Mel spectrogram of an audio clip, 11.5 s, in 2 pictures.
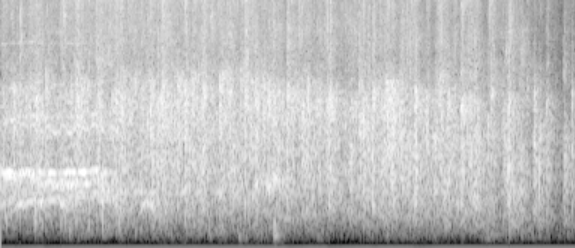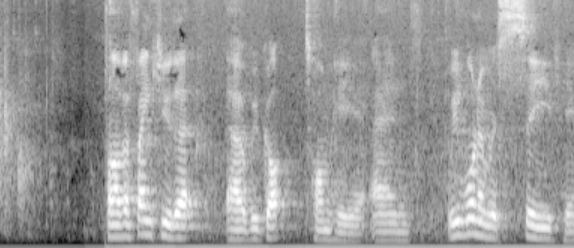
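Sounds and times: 
audience at a prayer gathering applauding a guest coming on stage: 0.0 - 6.4
speech: 6.8 - 11.4.

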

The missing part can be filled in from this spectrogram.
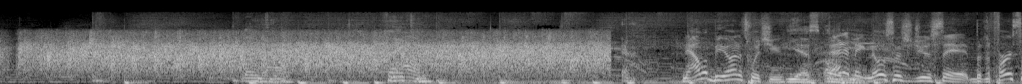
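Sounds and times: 
hand clapping: 0.0 - 6.4
speech: 3.9 - 4.6, 6.8 - 10.2.

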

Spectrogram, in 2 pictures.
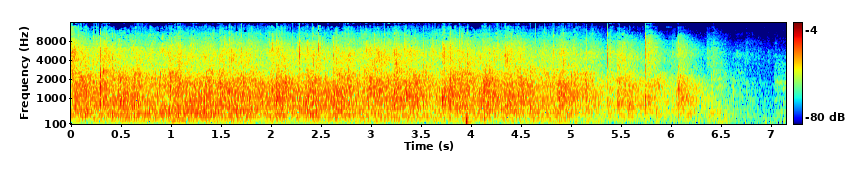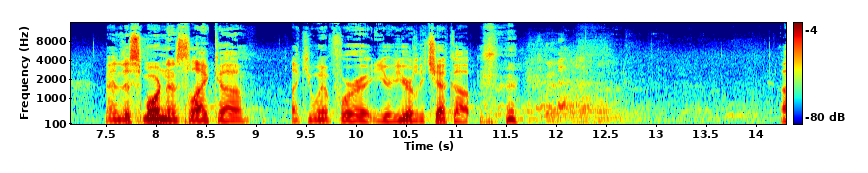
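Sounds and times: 
audience hand clapping: 0.0 - 6.9
speech: 7.5 - 11.9
laughter: 11.3 - 13.0.

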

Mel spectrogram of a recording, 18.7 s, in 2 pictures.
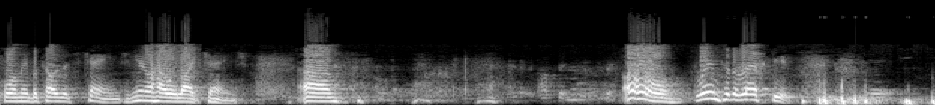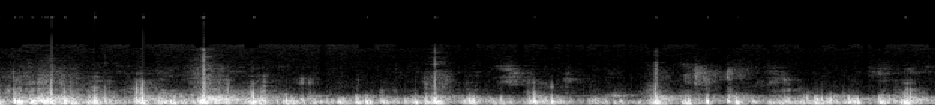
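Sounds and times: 
speech: 0.0 - 3.7, 6.2 - 8.2
laughter: 2.6 - 6.8
thunder rumbling: 8.0 - 18.7.

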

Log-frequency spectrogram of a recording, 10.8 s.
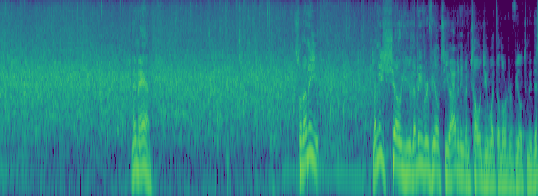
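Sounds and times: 
church congregation clapping during a sermon: 0.0 - 9.4
speech: 2.6 - 3.2, 5.4 - 6.6, 7.4 - 10.7.

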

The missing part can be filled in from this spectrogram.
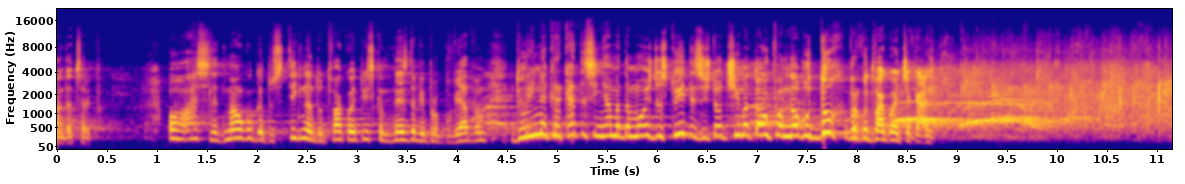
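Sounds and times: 
speech: 0.0 - 9.2
audience applause: 8.4 - 11.1.

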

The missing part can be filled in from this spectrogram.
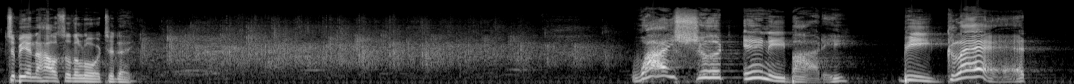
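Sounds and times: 
speech: 0.1 - 1.6, 6.3 - 10.4
audience clapping: 1.2 - 6.3.

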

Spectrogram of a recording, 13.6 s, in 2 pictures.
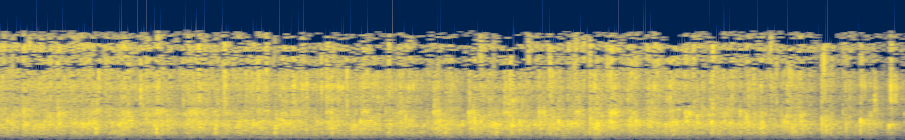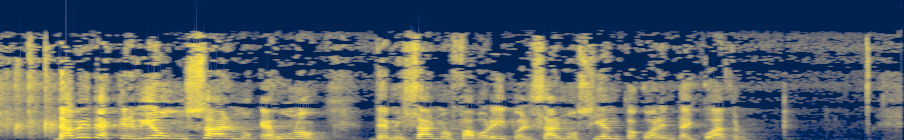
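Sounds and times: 
sustained applause from a large audience: 0.0 - 7.4
speech: 7.2 - 12.5.

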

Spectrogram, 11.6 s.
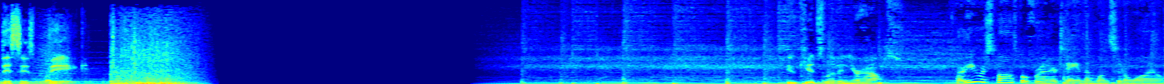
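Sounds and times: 
speech: 0.0 - 1.5, 7.9 - 9.0, 9.6 - 11.6
loud explosion in the backyard: 0.3 - 2.2.

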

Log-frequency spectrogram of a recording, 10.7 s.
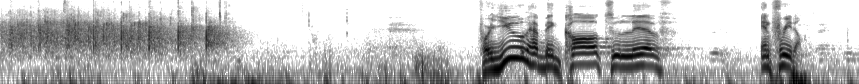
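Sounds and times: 
crowd clapping: 0.0 - 3.3
speech: 6.0 - 8.4, 9.5 - 10.1.

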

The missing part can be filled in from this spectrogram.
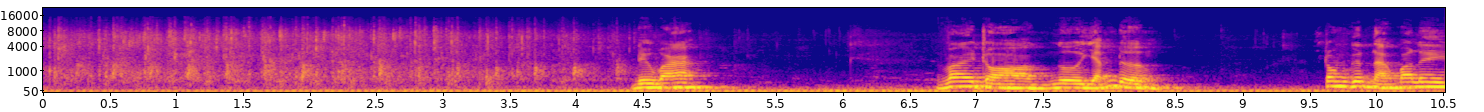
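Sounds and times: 
loud audience applause: 0.0 - 5.4
speech: 4.4 - 5.0, 6.7 - 8.4, 9.6 - 10.5.

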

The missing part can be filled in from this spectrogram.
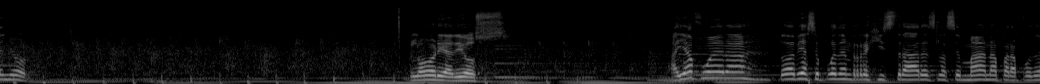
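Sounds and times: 
speech: 0.0 - 0.4, 4.1 - 5.2, 6.7 - 10.3
audience applause: 0.0 - 6.9.

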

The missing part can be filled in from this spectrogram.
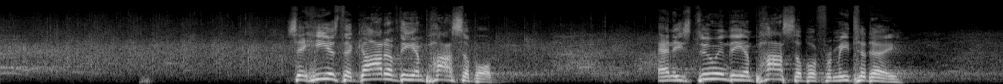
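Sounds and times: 
church congregation clapping in praise: 0.0 - 8.0
speech: 2.9 - 5.1, 6.6 - 9.1.

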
